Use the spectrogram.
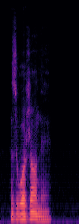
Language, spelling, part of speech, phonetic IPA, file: Polish, złożony, verb / adjective, [zwɔˈʒɔ̃nɨ], Pl-złożony.ogg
